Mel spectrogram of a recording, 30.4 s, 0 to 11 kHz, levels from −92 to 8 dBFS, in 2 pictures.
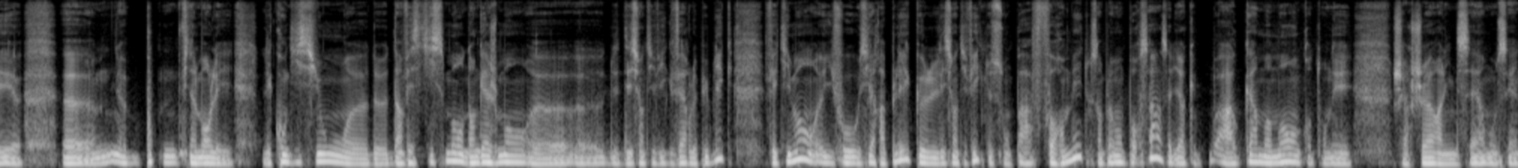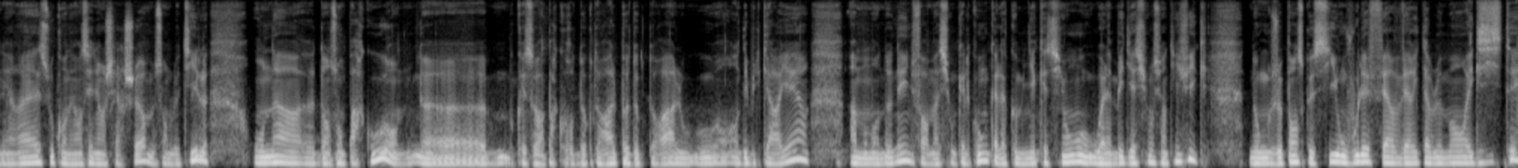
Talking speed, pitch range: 180 wpm, 105-120 Hz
